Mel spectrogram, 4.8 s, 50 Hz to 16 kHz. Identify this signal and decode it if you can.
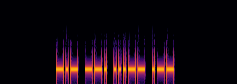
Morse code, heard as a keyed tone, about 25 wpm, 700 Hz. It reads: KG3W
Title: NA SOTA Chaser Callsigns 25wpm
